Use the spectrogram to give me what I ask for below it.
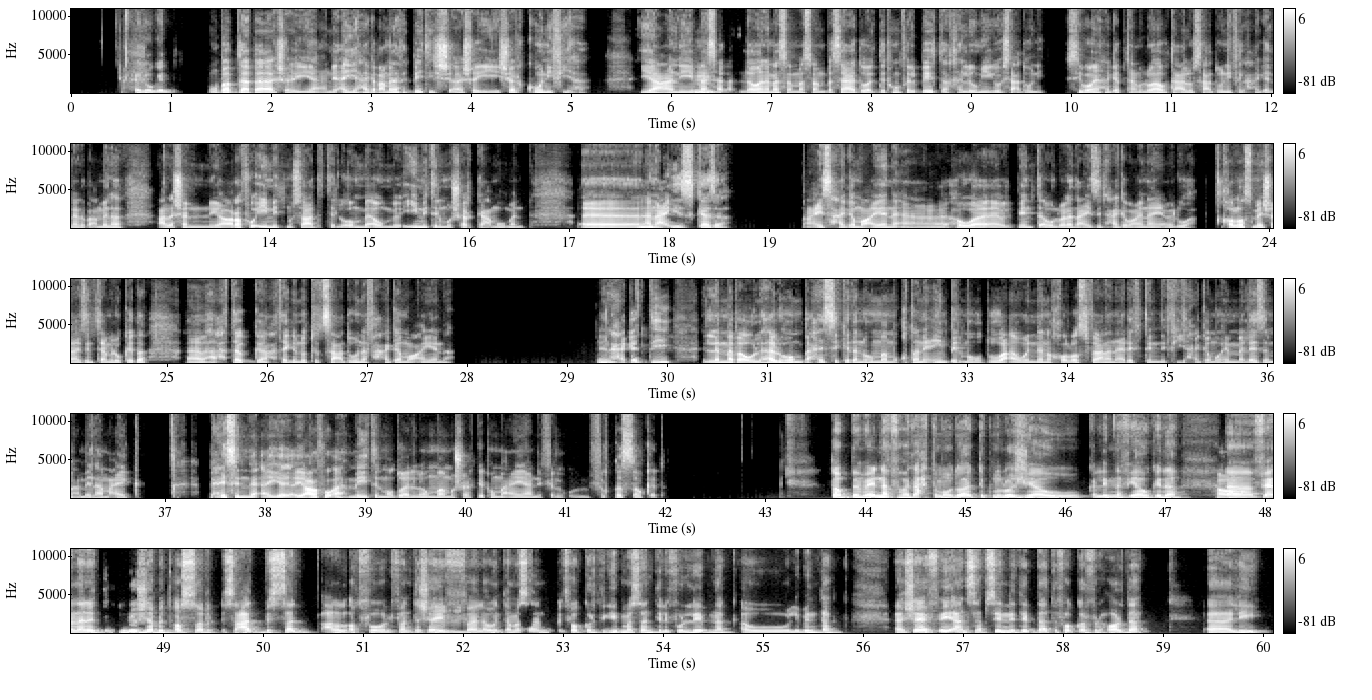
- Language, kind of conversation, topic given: Arabic, podcast, إزاي بتعلّم ولادك وصفات العيلة؟
- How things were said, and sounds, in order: tapping; tsk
